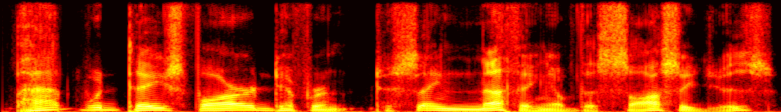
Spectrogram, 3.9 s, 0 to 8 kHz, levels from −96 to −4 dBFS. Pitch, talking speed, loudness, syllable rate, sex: 120 Hz, 170 wpm, -19 LUFS, 4.8 syllables/s, male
